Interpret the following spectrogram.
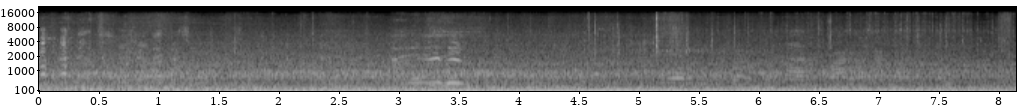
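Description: Steady low drone of a car's engine and tyres on the road, heard from inside the moving car's cabin, with brief voices around the middle.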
